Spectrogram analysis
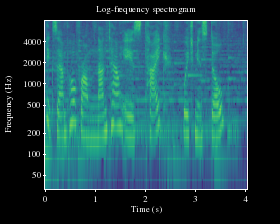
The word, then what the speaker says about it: Teig: A good example from Noun Town is Teig, which means dough. It starts with t and ends with k.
